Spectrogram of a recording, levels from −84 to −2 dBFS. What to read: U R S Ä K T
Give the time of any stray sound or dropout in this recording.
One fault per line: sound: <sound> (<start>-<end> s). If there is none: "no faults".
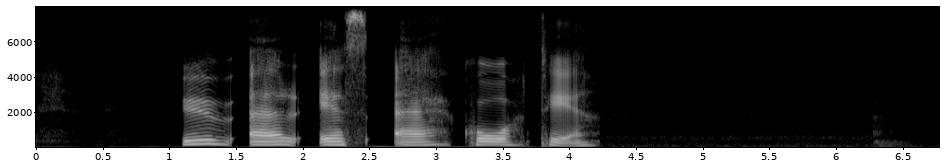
no faults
